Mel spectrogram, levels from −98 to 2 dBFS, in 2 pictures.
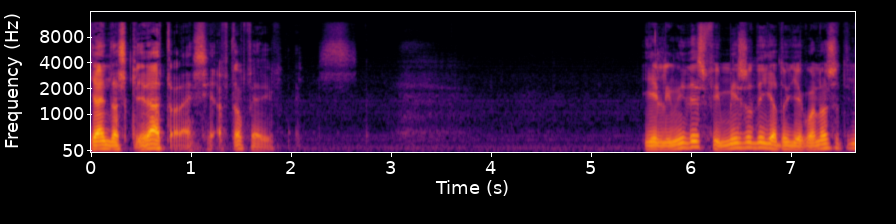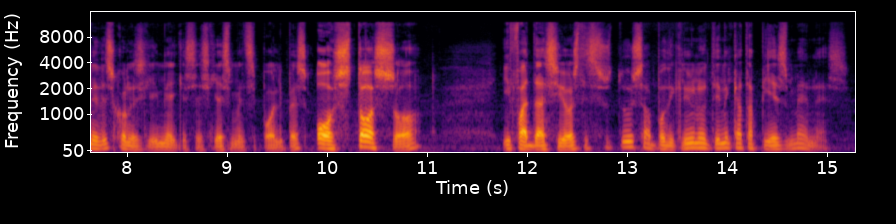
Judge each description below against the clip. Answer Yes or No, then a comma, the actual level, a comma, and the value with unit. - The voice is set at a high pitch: No, low, 105 Hz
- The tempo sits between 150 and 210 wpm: No, average, 120 wpm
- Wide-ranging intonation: No, average, 4.6 semitones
